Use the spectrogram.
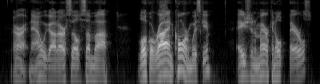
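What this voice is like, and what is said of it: Cowboy voice. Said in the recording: “Can you do a cowboy voice?... Do a cowboy thing.”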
